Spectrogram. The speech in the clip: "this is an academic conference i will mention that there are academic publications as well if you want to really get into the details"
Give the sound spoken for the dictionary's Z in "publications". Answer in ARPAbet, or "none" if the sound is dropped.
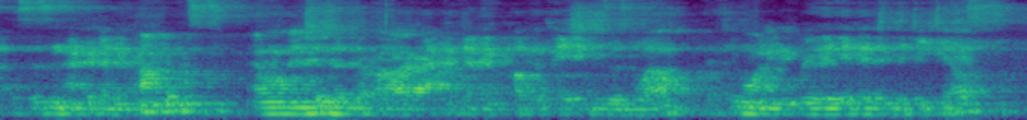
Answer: Z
